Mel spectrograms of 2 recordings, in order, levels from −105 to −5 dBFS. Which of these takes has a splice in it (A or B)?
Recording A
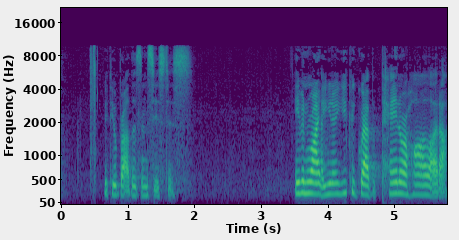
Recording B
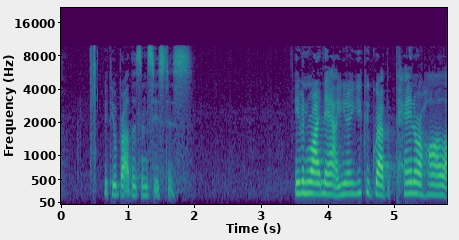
A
